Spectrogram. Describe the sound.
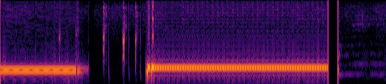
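Telephone transfer tones on a customer-service call: a steady low tone, then a few short blips, then a longer unbroken tone that cuts off into two sharp clicks.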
